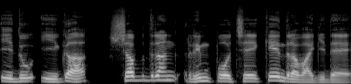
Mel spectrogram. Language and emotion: Kannada, neutral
